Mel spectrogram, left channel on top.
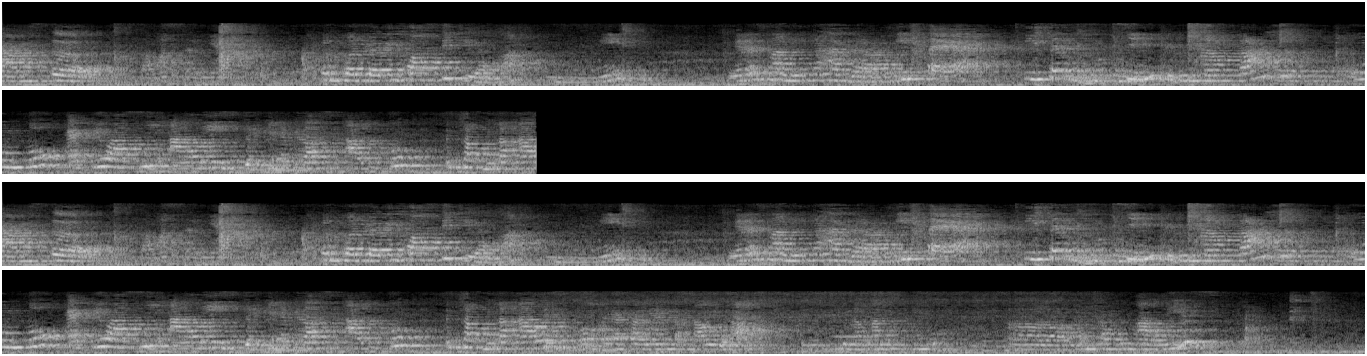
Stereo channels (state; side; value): drops out; left; at 19.0 s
